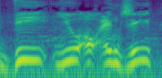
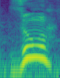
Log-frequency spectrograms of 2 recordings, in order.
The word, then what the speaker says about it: Duong: Yes, the D-U-O-N-G, Duong, as they pronounce it in Vietnamese, but let's say Duong because we're actually Westerners.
